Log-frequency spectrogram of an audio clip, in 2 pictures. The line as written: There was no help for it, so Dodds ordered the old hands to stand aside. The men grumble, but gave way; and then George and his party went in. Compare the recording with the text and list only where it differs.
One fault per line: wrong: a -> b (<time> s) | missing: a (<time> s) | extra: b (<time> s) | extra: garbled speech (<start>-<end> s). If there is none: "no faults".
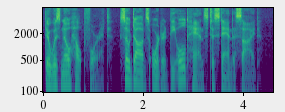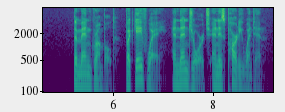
wrong: grumble -> grumbled (5.5 s)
